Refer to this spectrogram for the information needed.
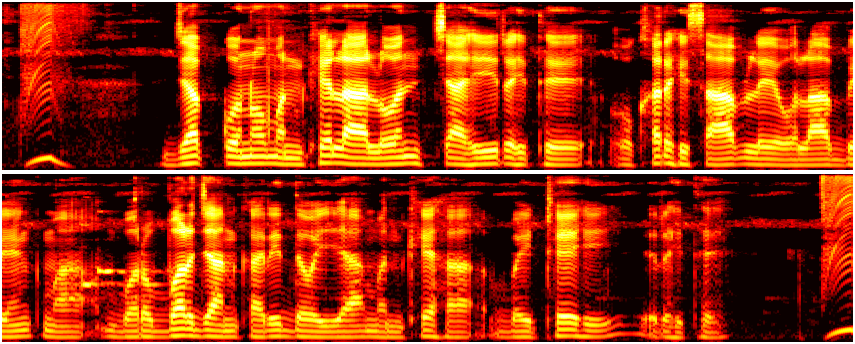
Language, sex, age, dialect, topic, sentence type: Chhattisgarhi, male, 18-24, Eastern, banking, statement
